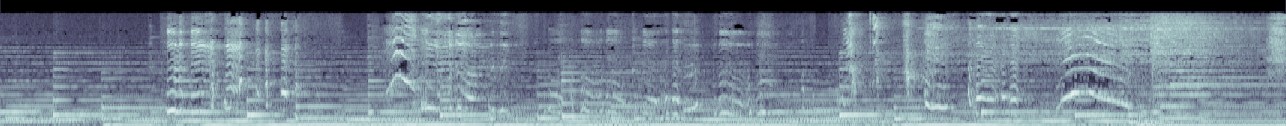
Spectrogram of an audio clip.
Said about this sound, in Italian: non solo sento la risata, ma sento pure i pianti,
